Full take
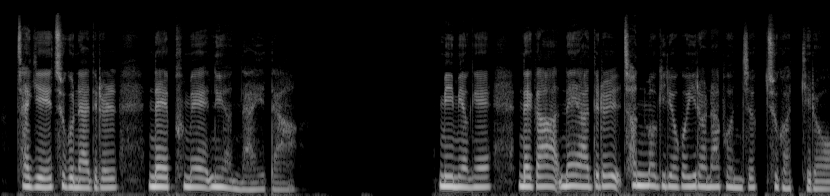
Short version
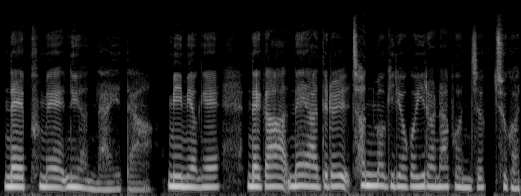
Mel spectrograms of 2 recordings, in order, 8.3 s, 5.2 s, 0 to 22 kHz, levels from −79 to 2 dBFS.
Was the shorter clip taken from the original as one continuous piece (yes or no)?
no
